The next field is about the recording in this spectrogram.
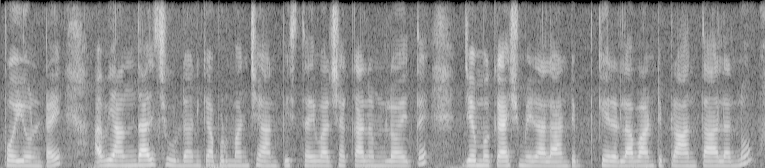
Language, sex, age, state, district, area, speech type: Telugu, female, 45-60, Andhra Pradesh, Srikakulam, urban, spontaneous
